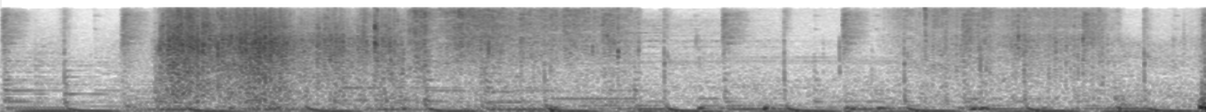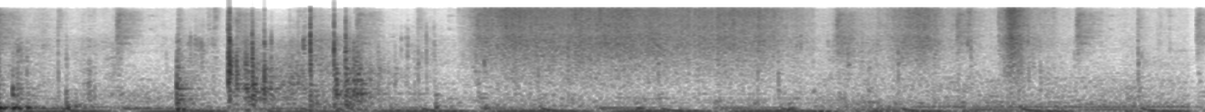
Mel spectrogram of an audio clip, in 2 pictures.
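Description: Background music over bursts of crinkling plastic bag and dry hay rustling as loose hay is pulled from its bag to refill the hay pile, loudest about a second in and again near the end.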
